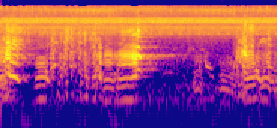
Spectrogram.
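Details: Resident geese at a park showing tension toward migrating visitors: loud nasal honks in quick clusters, a sharp peak near the middle, then a quieter pause before another honk, with a thin steady tone and background hum.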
